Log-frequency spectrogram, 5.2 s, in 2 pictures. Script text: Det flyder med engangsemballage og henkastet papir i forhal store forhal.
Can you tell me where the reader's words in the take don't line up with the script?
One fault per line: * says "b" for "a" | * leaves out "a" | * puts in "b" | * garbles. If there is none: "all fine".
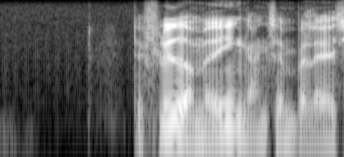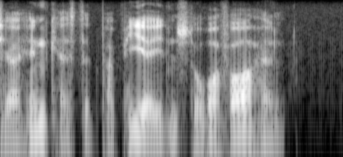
* says "den" for "forhal"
